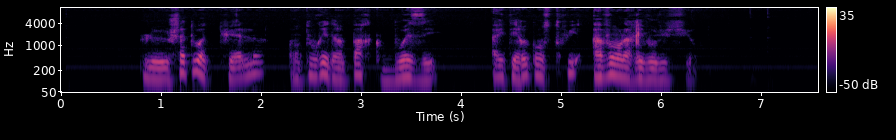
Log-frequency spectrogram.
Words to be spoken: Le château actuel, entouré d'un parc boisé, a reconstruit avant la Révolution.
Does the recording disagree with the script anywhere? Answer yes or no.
yes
